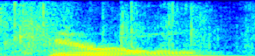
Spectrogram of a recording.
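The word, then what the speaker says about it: Karol: my character's name is Carol but it's spelled ka rol her like cool barbarian type name just happens to sound like the name Carol would sound and I came 28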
